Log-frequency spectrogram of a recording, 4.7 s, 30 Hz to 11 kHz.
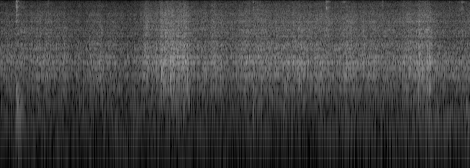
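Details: Hacker Super Sovereign RP75 transistor radio at minimum volume, tested after a transistor swap on the amplifier board. Steady hiss with irregular crackling bursts; a dry joint or faulty TR1/TR2 (BC149) is suspected, not confirmed.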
